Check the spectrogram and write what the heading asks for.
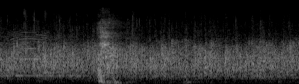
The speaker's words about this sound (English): Oh, I wish you'd clap your hands right now.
